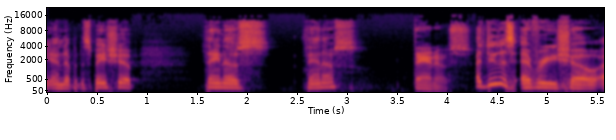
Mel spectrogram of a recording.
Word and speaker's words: Thanos: Say it with me. Thanos. – Thanos. – 1, 2, 3. – Thanos. – You got it. Okay, so the movie opens. They're on Thor's ship. Thanos has kicked everyone's butt.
